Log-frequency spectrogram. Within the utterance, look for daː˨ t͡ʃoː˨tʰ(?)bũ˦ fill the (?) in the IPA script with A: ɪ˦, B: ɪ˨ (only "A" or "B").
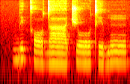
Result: B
